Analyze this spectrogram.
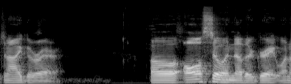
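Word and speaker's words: Danai Gurira: I think that Diana, because it's Denai. No, because that's how you pronounce it. Denai Guerrera.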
